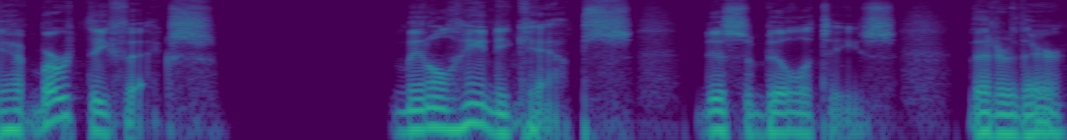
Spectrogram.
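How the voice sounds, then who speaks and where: A man's fairly low voice in a Tennessee accent, at a fairly slow pace with long, frequent pauses, ordinary pitch variation and very even loudness, on a very clean recording with a silent background. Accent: Southern US (Tennessee). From Memphis, Tennessee. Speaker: preacher. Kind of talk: casual Bible discussion. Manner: halting, repeats words.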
